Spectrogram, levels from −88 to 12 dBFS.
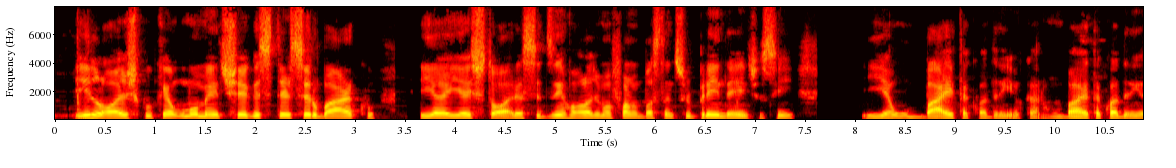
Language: Portuguese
